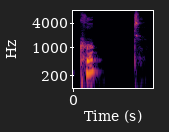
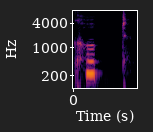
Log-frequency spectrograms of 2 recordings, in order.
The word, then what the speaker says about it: cooked: in that c sound cooked so it sounds like a tea at the end cooked other words where it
